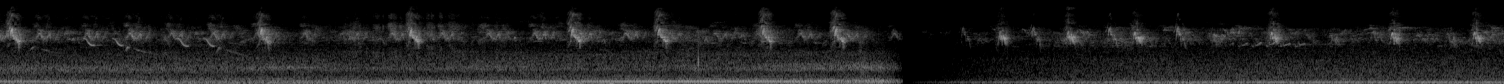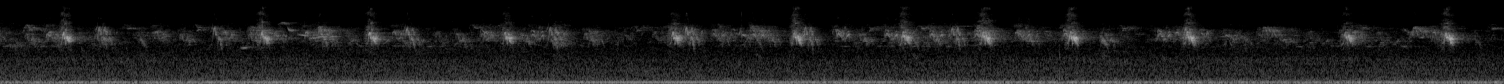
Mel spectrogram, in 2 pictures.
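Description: A bird chirps over and over, short high calls about once a second, above the steady low hum of a honeybee swarm clustered on a tree branch. The sound drops out for a moment about nine seconds in, then resumes.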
